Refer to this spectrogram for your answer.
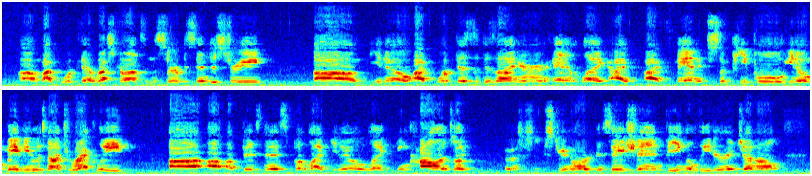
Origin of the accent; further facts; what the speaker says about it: New York City, New York, United States; Funny enough, we grew up in New York together, and so a lot of, like, you know, growing up in New York City and Queens, like, kind of had a similar upbringing, and also, like, the first generation American experience.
